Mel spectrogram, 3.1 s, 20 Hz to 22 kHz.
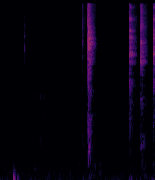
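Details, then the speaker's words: Moped (50cc mécaboîte) with ignition switched on: sharp dry starter-relay clicking with no cranking or engine run; the relays pass current but it won't start, often because a gear-position contact switch behind blocks starting. "tu entends le clip qui quant à lui il ya derrière donc ça c'est le rôle et le démarreur tu entends le cliquetis ça c'est des deux rôles et servir que le jus face mais ta moto ne démarre pas"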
